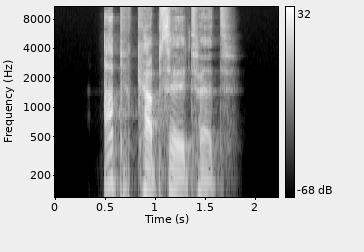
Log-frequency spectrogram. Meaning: inflection of abkapseln: 1. second-person plural dependent preterite 2. second-person plural dependent subjunctive II
- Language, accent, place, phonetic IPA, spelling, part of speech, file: German, Germany, Berlin, [ˈapˌkapsl̩tət], abkapseltet, verb, De-abkapseltet.ogg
